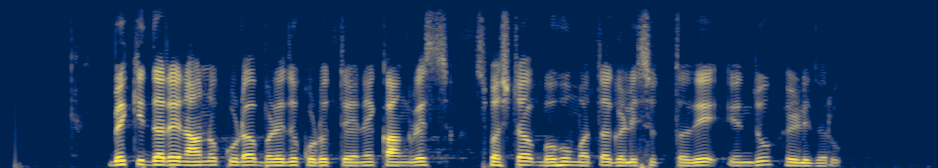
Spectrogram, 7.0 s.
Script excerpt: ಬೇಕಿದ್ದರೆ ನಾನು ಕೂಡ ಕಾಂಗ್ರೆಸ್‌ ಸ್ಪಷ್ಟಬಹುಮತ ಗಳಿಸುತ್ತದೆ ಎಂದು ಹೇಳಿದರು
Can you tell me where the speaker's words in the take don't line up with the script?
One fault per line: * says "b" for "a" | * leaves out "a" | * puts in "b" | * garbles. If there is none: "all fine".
* puts in "ಬರೆದುಕೊಡುತ್ತೇನೆ"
